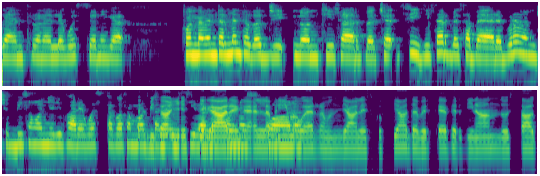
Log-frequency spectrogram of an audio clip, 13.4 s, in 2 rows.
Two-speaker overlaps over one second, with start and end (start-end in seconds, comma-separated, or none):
8.4-10.5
